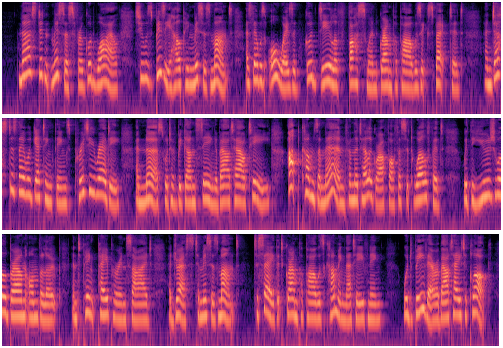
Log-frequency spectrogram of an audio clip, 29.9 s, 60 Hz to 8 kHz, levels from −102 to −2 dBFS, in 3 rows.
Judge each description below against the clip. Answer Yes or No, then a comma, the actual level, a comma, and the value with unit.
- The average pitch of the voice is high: Yes, high, 215 Hz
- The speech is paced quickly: No, average, 165 wpm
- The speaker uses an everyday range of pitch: Yes, average, 4.0 semitones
